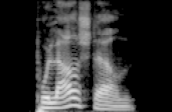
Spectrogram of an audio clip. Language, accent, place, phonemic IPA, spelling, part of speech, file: German, Germany, Berlin, /poˈlaːɐ̯ˌʃtɛɐ̯n/, Polarstern, proper noun, De-Polarstern.ogg
- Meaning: pole star, Pole Star, Polaris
